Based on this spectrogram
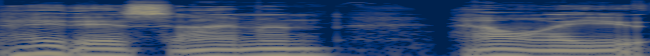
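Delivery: casual, chatty, informal female AI assistant voice. Retelling how a chat assistant greets the speaker: imitating ChatGPT informal female voice. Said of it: "I've gone for an informal female".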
